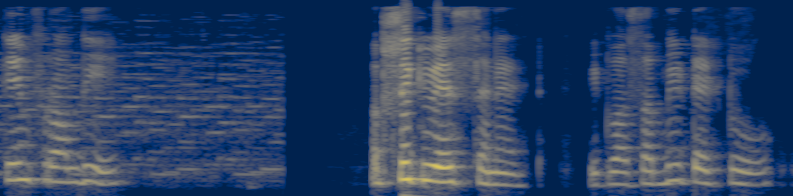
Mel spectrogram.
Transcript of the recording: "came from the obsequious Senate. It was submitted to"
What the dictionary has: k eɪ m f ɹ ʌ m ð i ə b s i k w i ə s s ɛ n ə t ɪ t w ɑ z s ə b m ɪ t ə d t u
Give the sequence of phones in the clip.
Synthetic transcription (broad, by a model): k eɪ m f ɹ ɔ m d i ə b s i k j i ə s s ɛ n ə t ɪ t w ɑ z s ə b m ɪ t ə d t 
